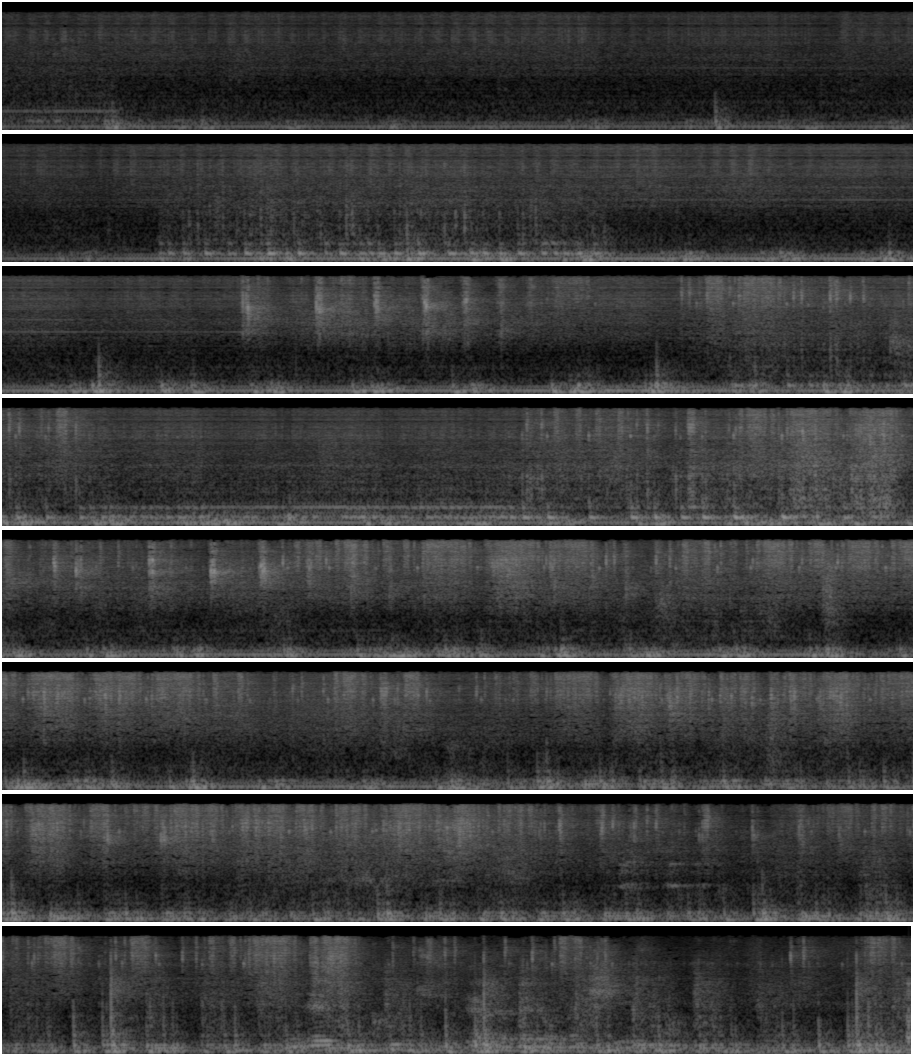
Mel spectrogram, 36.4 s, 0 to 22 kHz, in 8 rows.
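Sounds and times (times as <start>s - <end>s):
mechanical whirring from opened-up cassette players: 0.0s - 0.8s, 5.2s - 35.1s
bursts of crackly interference hiss: 0.0s - 30.4s
electrical hum from opened-up cassette players: 0.0s - 36.4s
ticking ratchet-like clicks from cassette players: 10.2s - 11.9s.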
